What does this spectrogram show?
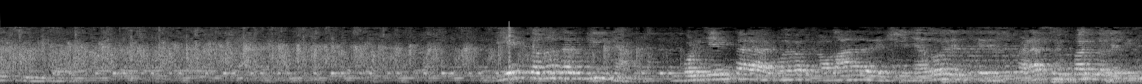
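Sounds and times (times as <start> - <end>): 
crowd applause: 0.0 - 6.8
speech: 5.0 - 11.4.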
